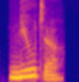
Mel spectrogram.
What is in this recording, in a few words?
"neuter", Indian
